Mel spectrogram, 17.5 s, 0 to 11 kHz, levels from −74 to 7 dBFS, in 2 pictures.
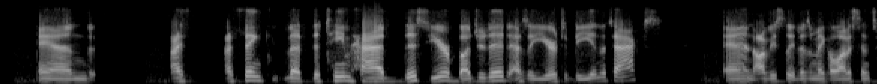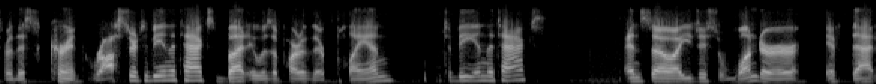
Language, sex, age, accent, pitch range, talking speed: English, male, 20-39, American, 125-160 Hz, 195 wpm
